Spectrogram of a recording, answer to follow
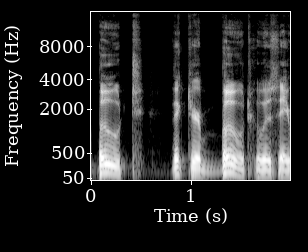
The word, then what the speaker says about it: Bout: she was exchanged for Victor bout or I should say pronounced boot Victor boot who is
